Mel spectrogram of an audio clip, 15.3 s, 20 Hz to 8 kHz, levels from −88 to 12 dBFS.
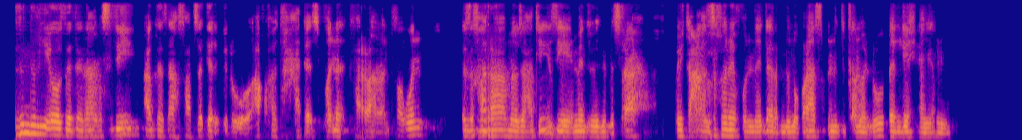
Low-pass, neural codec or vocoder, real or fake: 7.2 kHz; codec, 16 kHz in and 24 kHz out, 1.1 kbps, FireRedTTS-2 codec; fake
